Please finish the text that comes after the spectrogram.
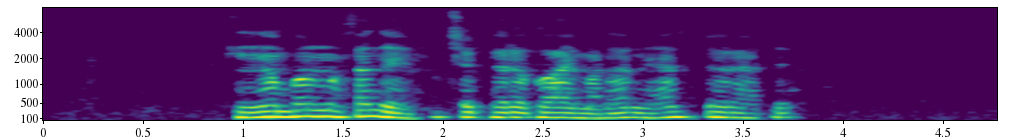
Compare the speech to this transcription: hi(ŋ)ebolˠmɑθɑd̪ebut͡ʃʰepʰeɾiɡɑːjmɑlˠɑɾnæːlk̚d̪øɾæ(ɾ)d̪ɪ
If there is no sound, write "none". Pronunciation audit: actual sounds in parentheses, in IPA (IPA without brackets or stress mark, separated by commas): ŋ, ɾ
